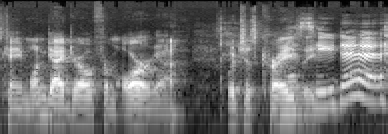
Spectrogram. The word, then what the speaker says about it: Oregon: then new channels came one guy drove from Oregon which is crazy he did Oregon not Oregon it didn't go anywhere that's what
